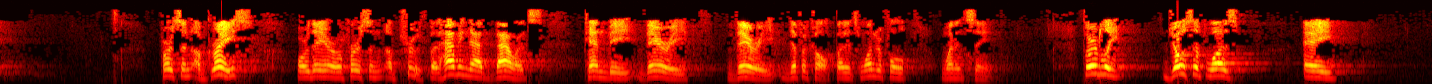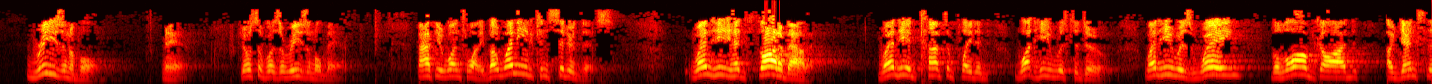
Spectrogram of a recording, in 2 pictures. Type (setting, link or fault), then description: setting, large echoing room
